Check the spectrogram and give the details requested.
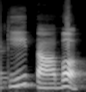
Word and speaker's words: किताब: फिर है क में छोटी ई की मात्रा किताब, किताब, क्या बोलेंगे किताब। जल्दी से उच्चारण करते हैं, छोटी ई की मात्रा है तो उसका उच्चारण समय थोड़ा कम होता है बड़ी ई की अपेक्षा, ठीक ना।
